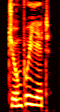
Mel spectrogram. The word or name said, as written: Jumbojet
